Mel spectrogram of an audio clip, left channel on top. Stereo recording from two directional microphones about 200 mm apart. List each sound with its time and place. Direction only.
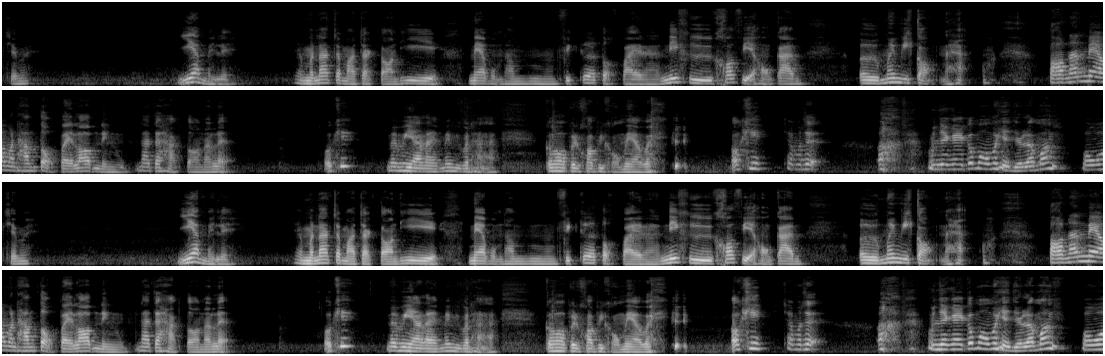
0.0 s speech: 40° right (ahead or behind)
1.7 s speech: 35° right (ahead or behind)
19.7 s speech: 35° right (ahead or behind)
